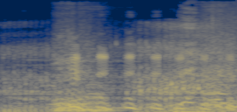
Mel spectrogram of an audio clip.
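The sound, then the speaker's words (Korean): A chorus of deep, overlapping dinosaur roars and growls rumbles continuously and loudly, like a herd of dinosaurs bellowing together for a couple of seconds. “또, 공, 또 공룡대 거지 아니야? 공룡대다.”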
